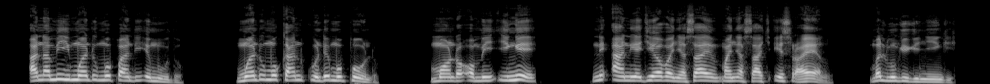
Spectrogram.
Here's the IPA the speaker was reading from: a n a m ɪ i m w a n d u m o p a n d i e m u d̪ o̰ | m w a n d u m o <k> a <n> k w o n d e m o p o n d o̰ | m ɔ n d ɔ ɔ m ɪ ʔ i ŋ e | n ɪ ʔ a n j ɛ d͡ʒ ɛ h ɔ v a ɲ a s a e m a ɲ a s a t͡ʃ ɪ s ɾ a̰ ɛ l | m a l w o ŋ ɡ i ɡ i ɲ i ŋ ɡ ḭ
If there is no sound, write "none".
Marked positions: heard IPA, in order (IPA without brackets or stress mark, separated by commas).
k, n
